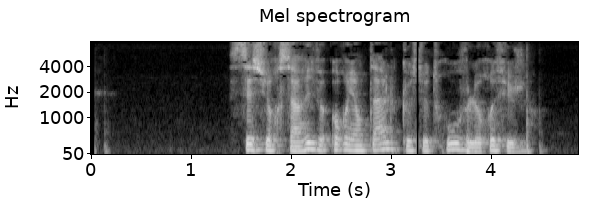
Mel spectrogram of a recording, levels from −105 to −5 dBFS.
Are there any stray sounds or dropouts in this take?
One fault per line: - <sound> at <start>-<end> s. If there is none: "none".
- dropout at 3.2-3.3 s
